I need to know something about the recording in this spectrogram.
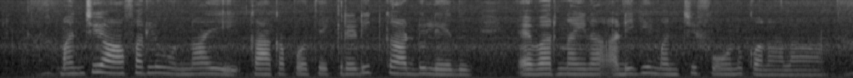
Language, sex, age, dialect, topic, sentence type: Telugu, female, 25-30, Central/Coastal, banking, statement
